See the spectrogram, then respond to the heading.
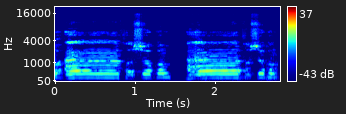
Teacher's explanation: आवाज को नाक में ले जाकर कसदन लंबा करेंगे। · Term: इख्फा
